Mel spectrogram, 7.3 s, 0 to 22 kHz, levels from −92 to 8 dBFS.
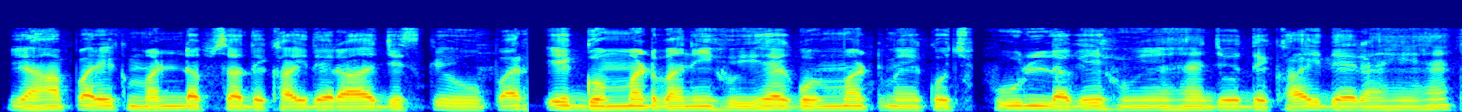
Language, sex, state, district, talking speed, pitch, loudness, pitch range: Hindi, male, Maharashtra, Sindhudurg, 230 wpm, 110 Hz, -23 LUFS, 110-115 Hz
